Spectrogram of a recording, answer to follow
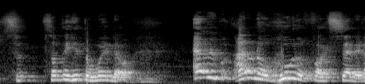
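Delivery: ordinary talk, nothing marked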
